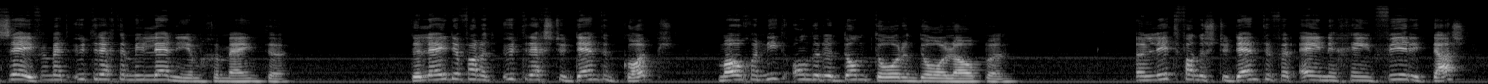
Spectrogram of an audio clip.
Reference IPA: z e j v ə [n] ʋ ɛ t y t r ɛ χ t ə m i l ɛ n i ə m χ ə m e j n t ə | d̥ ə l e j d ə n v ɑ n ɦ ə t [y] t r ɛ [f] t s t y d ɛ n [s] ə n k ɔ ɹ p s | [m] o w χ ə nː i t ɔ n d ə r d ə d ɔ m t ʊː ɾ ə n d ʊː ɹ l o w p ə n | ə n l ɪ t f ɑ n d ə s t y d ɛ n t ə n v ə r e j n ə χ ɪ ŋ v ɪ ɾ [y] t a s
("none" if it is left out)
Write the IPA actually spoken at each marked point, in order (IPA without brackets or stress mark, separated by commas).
n, y, χ, t, m, i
